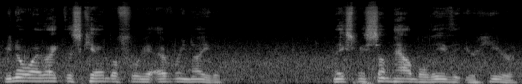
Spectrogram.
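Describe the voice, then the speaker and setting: An actor playing a lonely, grieving widower who muses wearily to himself in an audio drama. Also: male voice, mid-range voice, fairly even intonation, moderate pace, background noise, natural voice. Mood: wistful, weary. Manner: talks to himself, reflective.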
